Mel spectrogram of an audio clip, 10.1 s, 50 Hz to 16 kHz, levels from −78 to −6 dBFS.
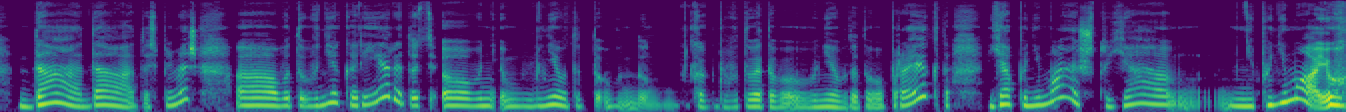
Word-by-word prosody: Да 230 +4 +3
да, 210 0 +1
то - - -18
есть - - -5
понимаешь, 295 - +1 0.3
а 210 -1 +4
вот 205 +1 -2
вне 210 +9 0
карьеры, 275 - +1
то 210 - -3
есть, 210 - -2
э, 200 - +5
в 205 -1 +3
вне 195 +2 -1
вот 195 -1 -3
этот, 190 - -7
э, 190 - -7 0.3
как 180 0 -6
бы 180 - -11
вот 170 +2 -11
этого, 180 -2 -1
вне 175 +1 -1
вот 160 - -7
этого 80 0 -2
проекта 275 - 0 0.3
я 235 +5 +3
понимаю, 245 - 0
что 195 - 0
я 235 +5 -1 0.3
не 195 -2 -1
понимаю, 275 - +7
210 Hz, 185 wpm, -23 LUFS, 190-235 Hz, 0.3 s, понимаю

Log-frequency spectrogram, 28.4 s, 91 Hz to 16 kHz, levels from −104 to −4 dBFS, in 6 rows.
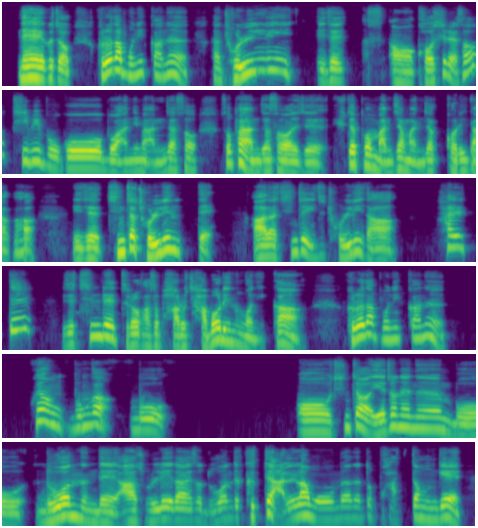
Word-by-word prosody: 네 155 0 +8
그렇죠. 150 0 +1 0.2
그러다 250 +2 +7
보니까는 190 -1 -4 0.2
그냥 140 -1 -7
졸리 225 - 0 0.2
이제 130 0 -2 0.2
스 - - -17
어 120 -2 0
거실에서 200 - -1
티비 210 0 -4
보고 130 -3 +4
뭐 110 -2 +1
아니면 110 +2 -6
앉아서 105 +5 -5 0.2
소파에 - - +4
앉아서 110 -1 +1
이제 100 -3 -5
휴대폰 165 -3 +2
만지작만지작거리다가 110 +1 -2 0.4
이제 110 0 0
진짜 175 +7 +5
졸릴 190 +4 +4 0.2
때 460 +3 -3 0.4
'아 - - +6
나 130 -1 +2
진짜 175 +9 -4
이제 125 0 -4
졸리다.' 125 - -2 0.4
할 235 -1 -2 0.2
때 325 +2 -2 0.3
이제 135 +3 -7
침대에 220 +6 +2
들어가서 130 -8 -2
바로 115 0 -2
자버리는 160 +5 +1
거니까. 105 +7 0 0.4
그러다 215 +7 +5
보니까는 195 +2 -6 0.6
그냥 250 -7 +1
뭔가 195 +6 -1 0.2
뭐 150 -1 -4 1.3
어. 140 -1 +2
진짜 180 - +2
예전에는 170 +3 -1
뭐 110 -2 -4
누웠는데, 125 - +2
'아 125 +4 +2
졸리다.' 135 +3 -1
해서 130 0 -9
누웠는데 140 +7 -7
그때 160 +6 +1
알람 180 -1 +3
오면은 145 +2 -4
또 165 - -13
봤던 150 -3 -7
게 160 +3 +3
145 Hz, 285 characters per minute, -23 LUFS, 120-185 Hz, 1.3 s, 네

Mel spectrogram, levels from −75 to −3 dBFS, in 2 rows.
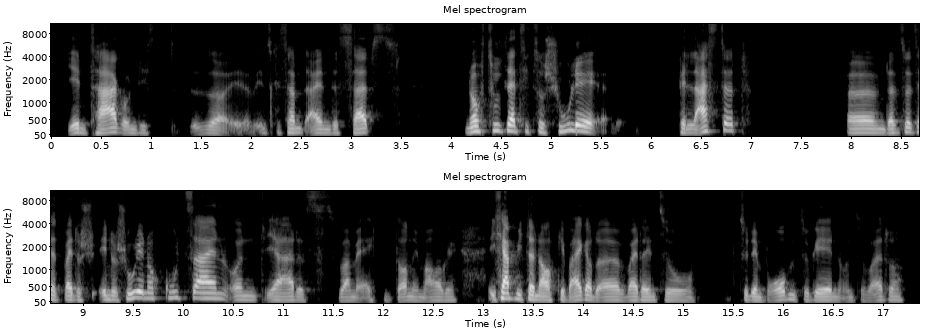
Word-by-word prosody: jeden 115 -3 0
Tag 120 +2 +5
und 105 0 -4
ist 105 0 -12 0.3
so 100 +2 -4
i - - -11
insgesamt 120 +1 -5
einen 110 -1 -1
das 105 0 -8
selbst 115 +2 0 0.6
noch 155 +5 +4
zusätzlich 165 -3 +2
zur 130 - -3
Schule 155 - +3 0.7
belastet. 180 -2 0 0.9
Ähm, 115 -1 +2
dann 110 0 0
sollst 135 +3 -2
du - - +3
jetzt - - -6
bei 115 - +4
der 105 - -5
Sch 110 - -13
in 120 - -3
der 115 - -1
Schule 160 +10 +3
noch 160 0 -4
gut 170 -1 -6
sein 160 -3 +5
und, 115 -3 -6
ja, 105 0 0
das 100 -1 -11
war 100 0 -3
mir 95 - -7
echt - - -12
'n - - -20
Dorn 100 +1 -3
im 95 -2 -8
Auge. 100 +2 -6 0.3
Ich - - +4
habe 155 -1 +8
mich 135 - -1
dann 120 -3 +4
auch 105 0 +3
geweigert, - - +1
äh, 100 -1 0
weiterhin 105 0 0
zu 95 -4 -5 0.4
zu - - -6
den 100 -4 -1
Proben 115 +7 -2
zu 105 - -9
gehen 105 -2 0
und 90 0 -14
so 95 - -16
weiter. 105 +3 -6
110 Hz, 195 wpm, -24 LUFS, 105-135 Hz, 0.9 s, habe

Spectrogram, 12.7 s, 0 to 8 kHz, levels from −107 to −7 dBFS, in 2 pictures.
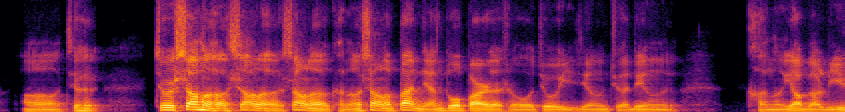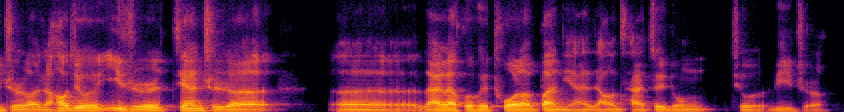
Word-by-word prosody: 哦， 95 -3 -3
就 110 - -3
是 115 0 -3 0.4
就 160 0 +7
是 155 - +4
上 185 - +9
了 130 -6 +7
上 - - +1
了 - - +3
上 - - +2
了 - - +3
可 - - -8
能 105 +4 -1
上 - - +2
了 110 - +3
半 155 -2 +4
年 100 +3 -2
多 115 -1 +4
班 110 -1 +5
儿 105 - +5
的 - - +2
时 95 - -10
候， 90 0 -2
就 100 +1 -2
已 85 -2 -6
经 95 +1 -6
决 85 -1 -6
定 90 -4 -5 0.5
可 90 - -9
能 90 +2 -5
要 110 0 +2
不 100 - -2
要 95 - -1
离 95 +4 -3
职 95 -4 -6
了， 95 -1 -2
然 95 +3 -5
后 120 +1 +2
就 120 -3 0
一 100 - -2
直 105 +3 -1
坚 120 0 -2
持 95 -5 -6
着， 95 -2 -2 0.4
呃， 90 -1 -6
来 100 +2 -2
来 110 0 +2
回 110 +1 -3
回 105 0 -2
拖 105 +1 +1
了 100 -2 +2
半 105 +2 -1
年， 85 +1 -9
然 95 0 -8
后 95 - -8
才 90 -1 -8
最 95 +1 -6
终 95 0 -9 0.2
就 85 -1 -10
离 80 -1 -14
职 85 - -19
了。 90 - -15
100 Hz, 295 characters per minute, -22 LUFS, 90-110 Hz, 0.5 s, 上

